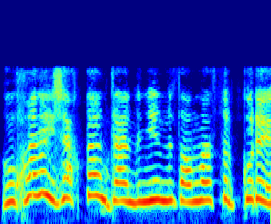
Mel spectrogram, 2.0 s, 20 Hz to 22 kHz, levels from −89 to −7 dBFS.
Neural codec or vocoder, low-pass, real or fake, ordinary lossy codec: codec, 16 kHz, 2 kbps, FreqCodec, larger model; 7.2 kHz; fake; none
